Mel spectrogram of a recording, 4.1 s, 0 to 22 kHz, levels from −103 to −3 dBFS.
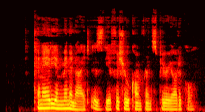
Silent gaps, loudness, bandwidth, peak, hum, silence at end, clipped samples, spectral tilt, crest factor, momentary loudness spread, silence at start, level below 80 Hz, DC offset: none; -33 LUFS; 12 kHz; -14 dBFS; none; 0.25 s; under 0.1%; -6 dB/octave; 18 dB; 9 LU; 0.7 s; -62 dBFS; under 0.1%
